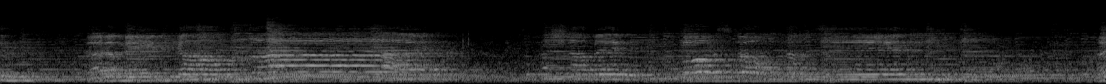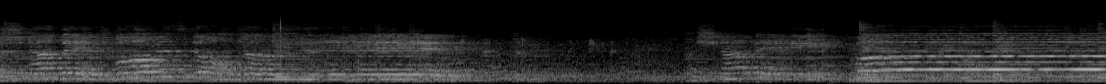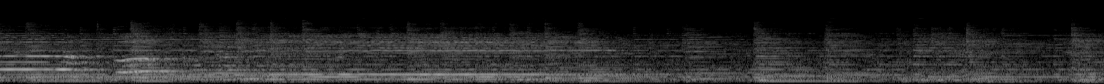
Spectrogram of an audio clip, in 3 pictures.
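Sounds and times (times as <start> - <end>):
folk singer singing: 0.0 - 33.1.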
